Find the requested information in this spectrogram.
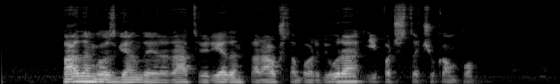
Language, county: Lithuanian, Marijampolė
